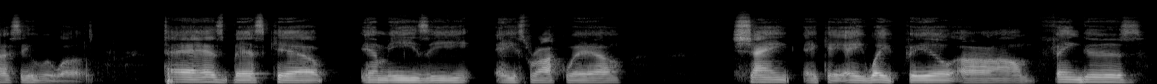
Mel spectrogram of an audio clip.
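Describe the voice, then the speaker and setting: A man with a low, slightly mellow voice, from New York City, USA, speaks casually as an interview guest. His American delivery is colloquial, full of check-in phrases and peppered with "you know what I'm saying".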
